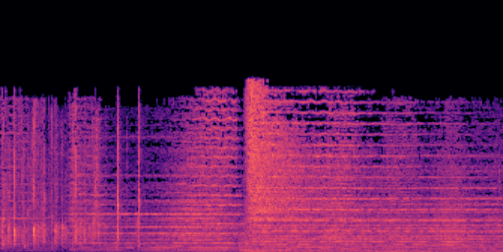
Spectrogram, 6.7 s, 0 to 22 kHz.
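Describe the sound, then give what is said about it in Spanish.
A few scattered, sharp claps give way to a loud, dense burst of sustained applause that continues to the end, with a steady tonal backing underneath. The applause welcomes the film expert on the RPA radio show Desayuno Coliantes on Thursday, 17 June 2021. “Brindamos un fuerte aplauso a nuestro experto en cine”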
